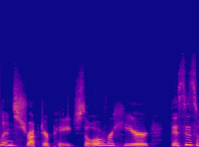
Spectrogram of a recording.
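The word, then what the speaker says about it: Phee: And it's funny because my name is instructor page. That's actually my last name. It's spelled P-H-E-E, which is really confusing.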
